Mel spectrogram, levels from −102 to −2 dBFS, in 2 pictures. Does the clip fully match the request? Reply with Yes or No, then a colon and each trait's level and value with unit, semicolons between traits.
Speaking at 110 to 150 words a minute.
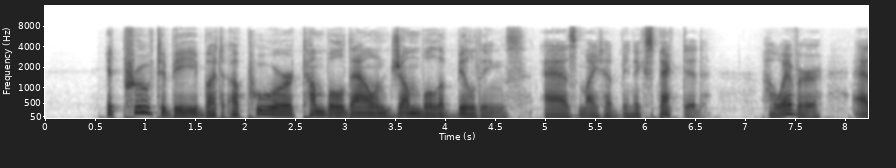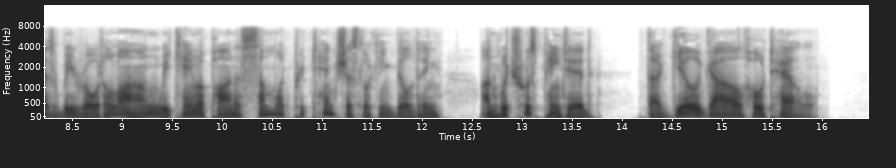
Yes: slow, 135 wpm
